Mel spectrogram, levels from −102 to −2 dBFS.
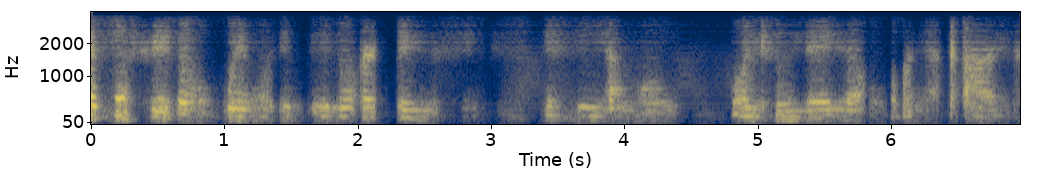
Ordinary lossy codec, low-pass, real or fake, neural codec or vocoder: none; 3.6 kHz; fake; codec, 44.1 kHz, 0.9 kbps, DAC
